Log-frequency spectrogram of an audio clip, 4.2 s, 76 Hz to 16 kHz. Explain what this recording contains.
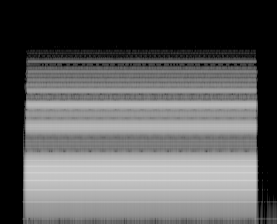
overall quality of single note - clarinet - C4
instrument::clarinet
exercise::overall quality of single note
note::C4
microphone::iPhone5
tuning reference::440
clarinet, good-sounds, multisample, iPhone5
